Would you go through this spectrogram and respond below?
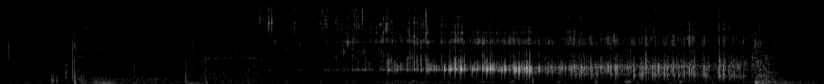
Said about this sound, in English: Alrighty, so we're going to pop this fucking bottle open. Oh, yeah, baby. We're going to get the pour.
